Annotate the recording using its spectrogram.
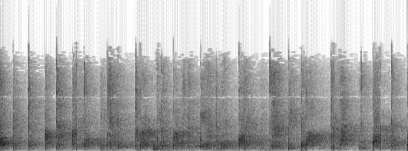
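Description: Audience applauding at the close of a talk, a dense patter of separate hand claps.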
